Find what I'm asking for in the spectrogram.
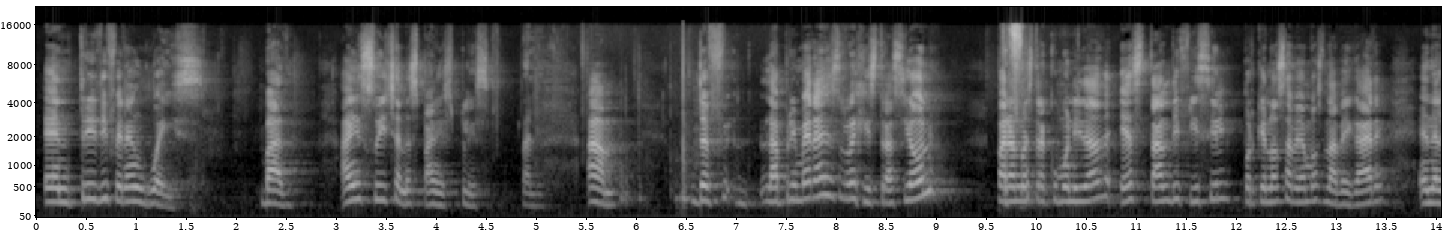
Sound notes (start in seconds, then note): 6.6 speaks foreign language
